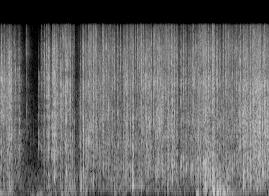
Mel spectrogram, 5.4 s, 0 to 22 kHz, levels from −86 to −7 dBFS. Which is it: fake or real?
real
